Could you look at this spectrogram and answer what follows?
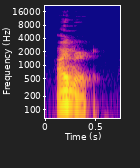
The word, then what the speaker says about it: Ehrenreich: We pronounced that right. Alden Ehrenreich. Ehrenreich. – Ehrenreich. – Yeah, it's like okay. Heinrich, but like Ehrenreich.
